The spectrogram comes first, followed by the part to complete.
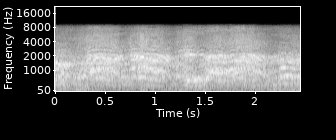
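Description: A crowd of protesters shouting together, many raised voices overlapping loudly.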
